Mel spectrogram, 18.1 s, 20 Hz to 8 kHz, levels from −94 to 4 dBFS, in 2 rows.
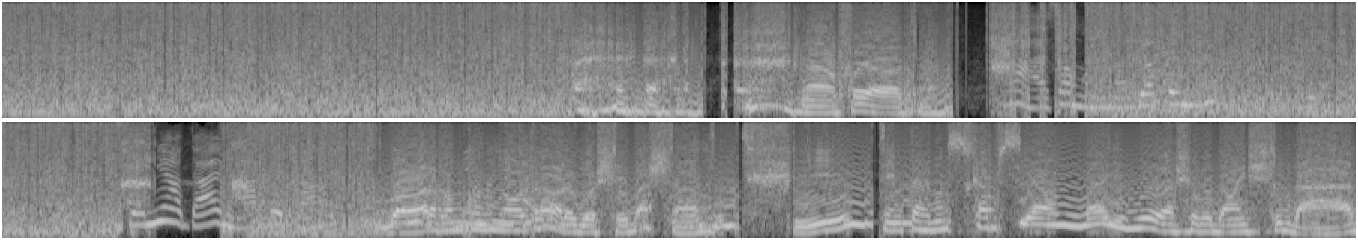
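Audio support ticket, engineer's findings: Distortion riding on all speech, start to finish; pauses filled with hiss instead of silence. Stuck bit, likely a converter output or a data line held at a fixed value, throwing about half the samples off by one bit's weight.

Faint, thin repeat of the speech trailing it by roughly 300 ms, about 28 dB down, present throughout. Echo with no canceller: far-end loudspeaker picked up by its microphone, returned over the network round trip, with no cancellation removing it. Call microphone processing band-limits the audio at 8 kHz, as expected.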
